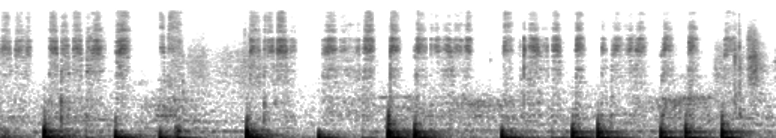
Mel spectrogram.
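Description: Pen writing notes by hand on paper, a steady run of short scratchy strokes in bursts, close and fairly quiet, with no talking.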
